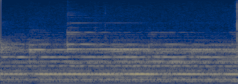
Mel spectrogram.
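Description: Electronic acousmatic music over loudspeakers: a sustained, bell-like drone of many steady ringing tones stacked together, with higher tones joining about half a second in.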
